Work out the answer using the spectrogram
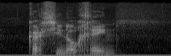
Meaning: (adjective) carcinogenic , causing cancer; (noun) a carcinogenic substance
- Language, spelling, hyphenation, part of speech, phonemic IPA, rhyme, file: Dutch, carcinogeen, car‧ci‧no‧geen, adjective / noun, /ˌkɑr.si.noːˈɣeːn/, -eːn, Nl-carcinogeen.ogg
